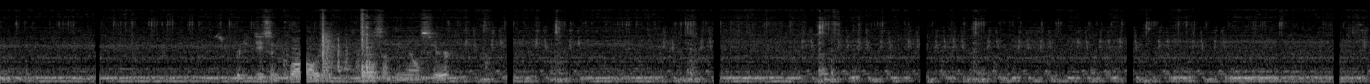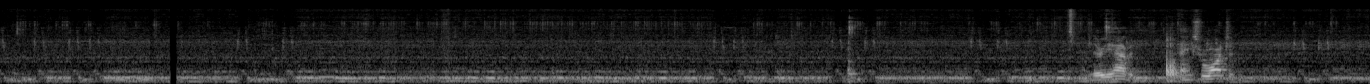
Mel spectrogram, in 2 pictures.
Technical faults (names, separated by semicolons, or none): gap at a join of encoded pieces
